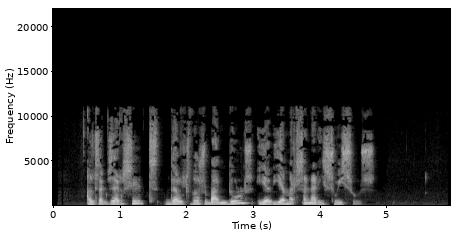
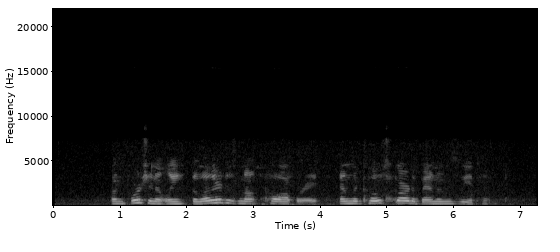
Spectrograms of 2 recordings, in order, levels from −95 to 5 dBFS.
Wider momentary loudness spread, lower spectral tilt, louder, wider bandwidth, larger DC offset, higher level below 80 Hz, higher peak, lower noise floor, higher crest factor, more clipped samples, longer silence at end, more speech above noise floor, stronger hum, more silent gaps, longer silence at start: about the same, 9 LU vs 10 LU; second, -4.5 dB/octave vs -6.5 dB/octave; first, -22 LUFS vs -39 LUFS; first, 11.5 kHz vs 7.8 kHz; neither; first, -72 dBFS vs -82 dBFS; first, -4 dBFS vs -22 dBFS; second, -68 dBFS vs -74 dBFS; about the same, 20 dB vs 18 dB; neither; first, 1.15 s vs 0.75 s; first, 46 dB vs 35 dB; neither; neither; second, 0.5 s vs 0.9 s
